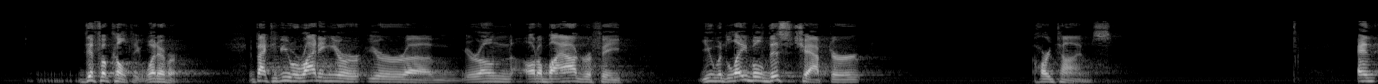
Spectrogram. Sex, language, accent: male, English, American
